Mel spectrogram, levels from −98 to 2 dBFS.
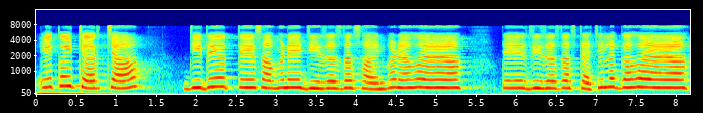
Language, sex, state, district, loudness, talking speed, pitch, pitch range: Punjabi, female, Punjab, Kapurthala, -13 LUFS, 160 wpm, 310 Hz, 290-320 Hz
